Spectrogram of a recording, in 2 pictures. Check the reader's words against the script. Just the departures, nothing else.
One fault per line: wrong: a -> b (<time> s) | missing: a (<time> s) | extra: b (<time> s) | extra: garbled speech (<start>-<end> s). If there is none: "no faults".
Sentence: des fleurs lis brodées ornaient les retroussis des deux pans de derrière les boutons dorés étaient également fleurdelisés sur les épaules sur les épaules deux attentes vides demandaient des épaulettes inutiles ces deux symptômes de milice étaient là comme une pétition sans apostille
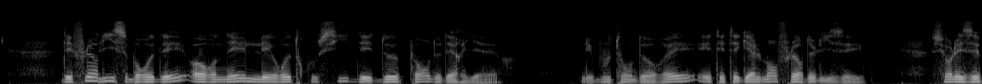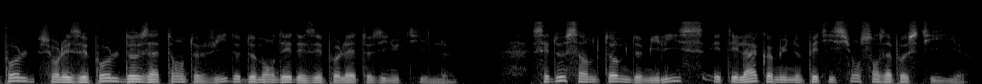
no faults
